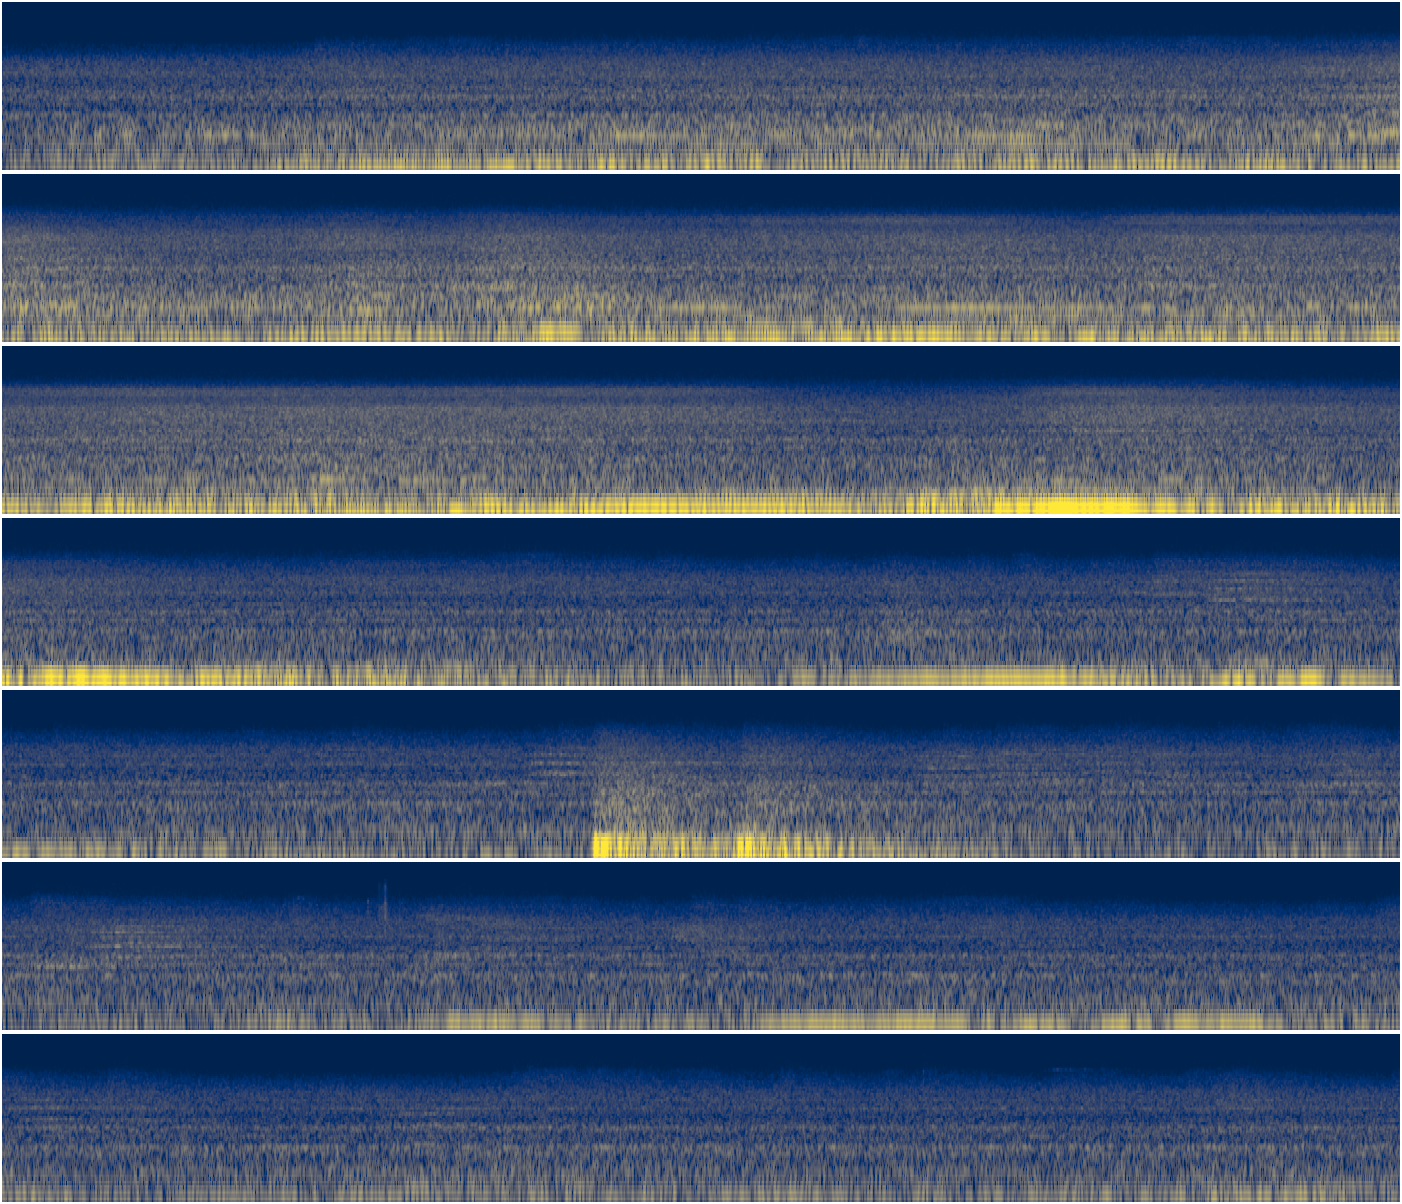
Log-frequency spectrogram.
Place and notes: Altstadt, Düsseldorf, Deutschland - Düsseldorf, parking garage
Inside an almost empty parking garage. The deep resonating sound of car motors in the distant, steps and a car starting and exiting the level.
This recording is part of the exhibition project - sonic states
soundmap nrw - topographic field recordings, social ambiences and art places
